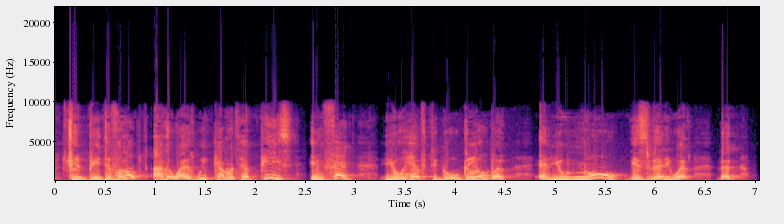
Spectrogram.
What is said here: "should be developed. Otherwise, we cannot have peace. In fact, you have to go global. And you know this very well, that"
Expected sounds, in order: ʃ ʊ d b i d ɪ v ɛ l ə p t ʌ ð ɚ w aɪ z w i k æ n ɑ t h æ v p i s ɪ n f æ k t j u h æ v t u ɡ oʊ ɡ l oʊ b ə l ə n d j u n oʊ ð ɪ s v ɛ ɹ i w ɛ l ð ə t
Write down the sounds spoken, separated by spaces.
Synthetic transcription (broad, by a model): ʃ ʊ d b i d ɪ v ɛ l ə p t ʌ ð ɚ w aɪ z w i k æ n ɑ t h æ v p i s ɪ n f æ k t j u h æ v t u ɡ oʊ ɡ l oʊ b ə l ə n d j u n oʊ ð ɪ s v ɛ ɹ i w ɛ l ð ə t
